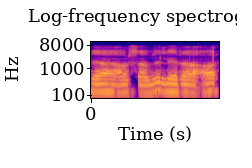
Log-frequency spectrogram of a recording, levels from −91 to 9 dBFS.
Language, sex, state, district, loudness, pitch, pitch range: Hindi, male, Bihar, Jahanabad, -17 LUFS, 135 Hz, 125-140 Hz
